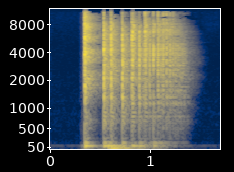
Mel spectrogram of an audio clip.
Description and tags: The sound of a bolt dropping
